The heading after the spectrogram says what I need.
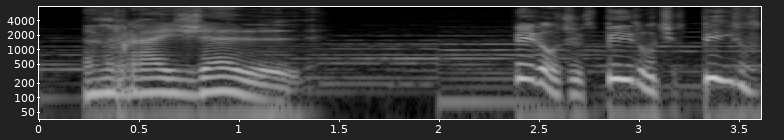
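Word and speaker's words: Rigel: almost anywhere on Earth also don't call it Riggle because it's pronounced Rael Rael Beetle Juice Beetle Juice Beetle Juice distance from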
